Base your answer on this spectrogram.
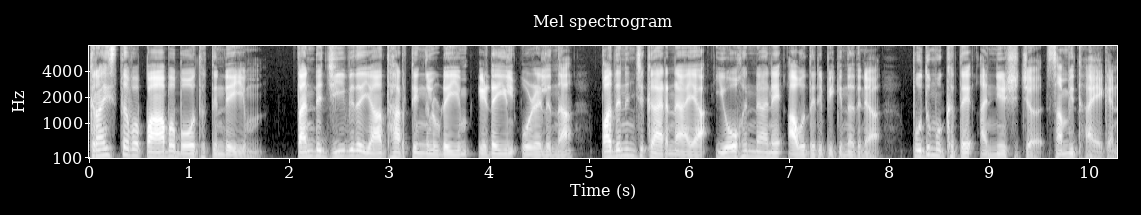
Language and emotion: Malayalam, neutral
